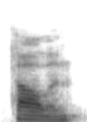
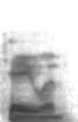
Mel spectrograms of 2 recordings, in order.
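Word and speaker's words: Khalen: name again Caitlyn Saunders Colin it's not it's Colin it's not Kalyn whatever it's that specifically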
